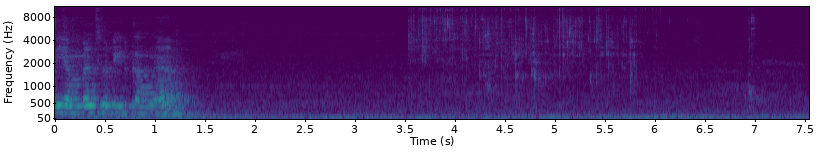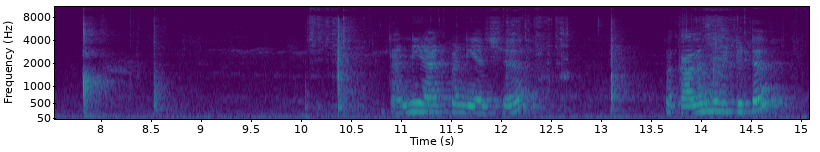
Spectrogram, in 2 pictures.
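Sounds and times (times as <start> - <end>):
water poured into pot: 3.5 - 6.2.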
